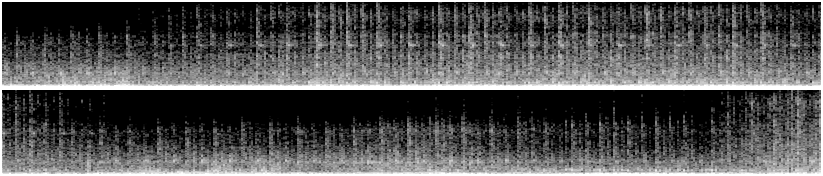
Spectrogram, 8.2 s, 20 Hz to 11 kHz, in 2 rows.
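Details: 1941 Piper J5 with a Continental C85 engine, first start after about 30 years dormant (last ran 1995), warming up on day two of attempts: deep, steady, low-pitched idle with an even firing beat and no knocks. It runs healthy.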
